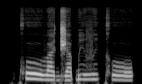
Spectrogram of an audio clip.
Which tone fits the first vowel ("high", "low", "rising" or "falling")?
falling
